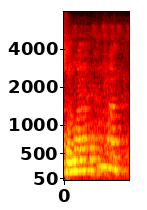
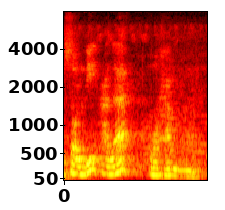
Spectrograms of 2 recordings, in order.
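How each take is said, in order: First: The first word ends in an 'u' vowel. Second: The first word ends in an 'i' vowel. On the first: The speaker calls it wrong. "bukan shollu ala Muhammad" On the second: The speaker calls it right. "tapi sholli ala Muhammad"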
